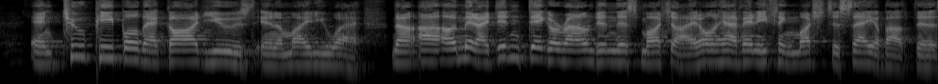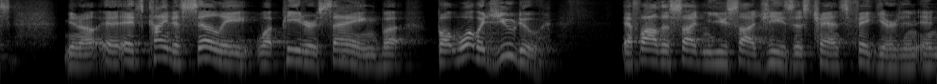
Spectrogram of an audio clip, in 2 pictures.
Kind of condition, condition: setting, large echoing room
